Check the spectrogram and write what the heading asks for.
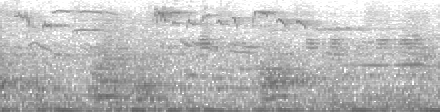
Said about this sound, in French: J'entends d'ici les bruits de la ville, les voitures, mais aussi des chiens qui aboient, des milliers d'oiseaux, de la musique.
